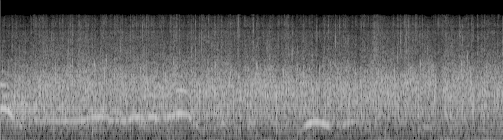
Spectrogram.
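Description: A crowd of young people cheers and whoops.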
